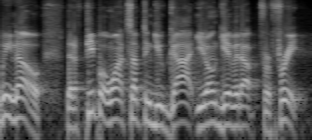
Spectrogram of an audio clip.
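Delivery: ordinary talk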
